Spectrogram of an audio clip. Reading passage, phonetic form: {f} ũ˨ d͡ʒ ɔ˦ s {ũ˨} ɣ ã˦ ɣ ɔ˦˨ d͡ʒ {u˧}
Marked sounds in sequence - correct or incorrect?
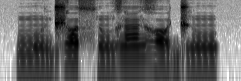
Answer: incorrect: m, correct, incorrect: ũ˧

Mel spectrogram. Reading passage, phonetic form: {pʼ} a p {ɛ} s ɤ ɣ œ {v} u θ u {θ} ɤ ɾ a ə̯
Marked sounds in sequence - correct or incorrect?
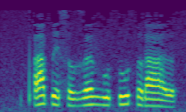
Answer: correct, incorrect: e, correct, correct

